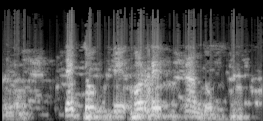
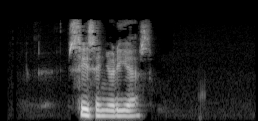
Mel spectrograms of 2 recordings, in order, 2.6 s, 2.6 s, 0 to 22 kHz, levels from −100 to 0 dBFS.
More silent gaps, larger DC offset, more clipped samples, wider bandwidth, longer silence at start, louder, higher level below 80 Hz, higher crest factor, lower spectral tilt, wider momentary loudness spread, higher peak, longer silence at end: neither; neither; neither; first, 16.5 kHz vs 11.5 kHz; second, 0.05 s vs 0.7 s; first, -19 LUFS vs -24 LUFS; first, -46 dBFS vs -78 dBFS; about the same, 18 dB vs 20 dB; first, -6 dB/octave vs -4.5 dB/octave; about the same, 13 LU vs 12 LU; first, -2 dBFS vs -8 dBFS; second, 0 s vs 1.1 s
